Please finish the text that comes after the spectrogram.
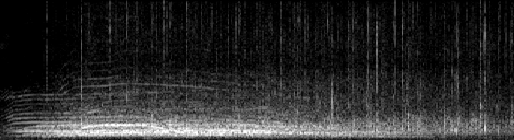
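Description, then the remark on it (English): A large crowd of Israelite army soldiers roars and cheers in a loud, sustained swell of many voices, with whoops over the din, then gradually fades into scattered shouts and claps. “And in the other corner, a teenage shepherd boy with some ping pong balls, with stones and a slingshot, and all the Israelite army now cheering for him.”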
